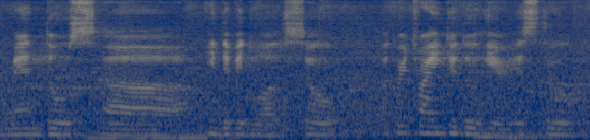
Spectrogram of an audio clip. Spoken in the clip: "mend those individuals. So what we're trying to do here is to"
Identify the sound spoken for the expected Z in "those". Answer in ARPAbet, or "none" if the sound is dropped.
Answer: S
